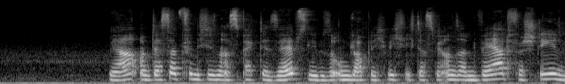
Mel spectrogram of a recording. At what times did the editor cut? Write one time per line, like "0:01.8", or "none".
none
